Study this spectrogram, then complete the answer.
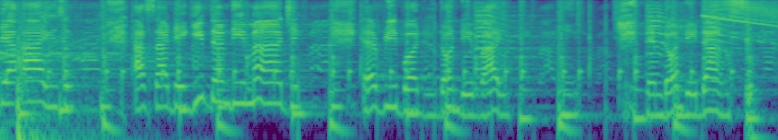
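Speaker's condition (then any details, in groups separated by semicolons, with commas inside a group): No condition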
